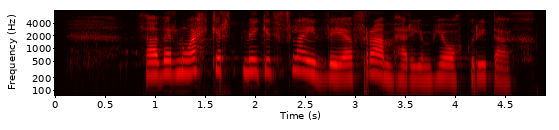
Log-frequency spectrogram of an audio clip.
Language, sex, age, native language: Icelandic, female, 30-39, Icelandic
